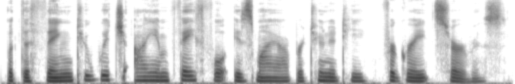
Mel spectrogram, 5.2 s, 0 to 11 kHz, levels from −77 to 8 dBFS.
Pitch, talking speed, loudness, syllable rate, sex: 140 Hz, 165 wpm, -21 LUFS, 4.4 syllables/s, female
